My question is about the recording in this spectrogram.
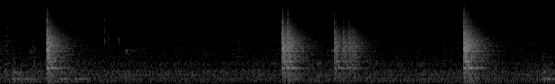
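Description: Four sharp knocks of a kitchen utensil on the work surface, unevenly spaced, as ravioli are cut and crimped from pasta scraps.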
